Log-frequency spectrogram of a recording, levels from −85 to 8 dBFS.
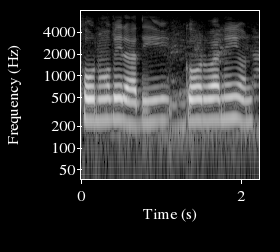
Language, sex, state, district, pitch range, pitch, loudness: Chakma, female, Tripura, Dhalai, 235-245 Hz, 240 Hz, -15 LUFS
